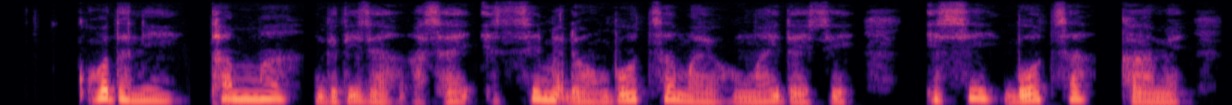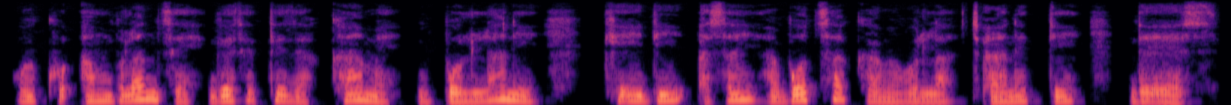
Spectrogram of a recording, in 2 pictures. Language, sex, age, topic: Gamo, male, 25-35, government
